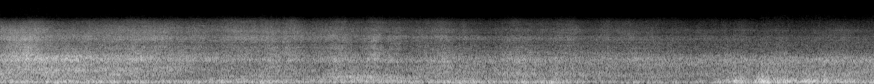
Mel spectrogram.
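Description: An Aer Lingus jet aircraft at London Heathrow Airport gives a loud, continuous engine roar with broad rushing noise and some wind buffeting, steady throughout with no voices.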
